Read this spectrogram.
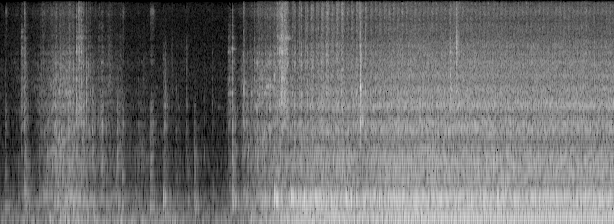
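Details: Briggs & Stratton Sovereign mower, non-runner unused over two years, after little work: a few pull-start rattles, then it catches and settles into an even, steady run with no misses; running healthy.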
